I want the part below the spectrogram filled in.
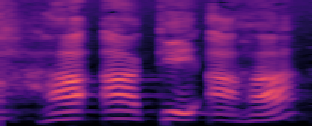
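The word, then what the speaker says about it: הגה: Tulisannya Hagah, H-A-G-A-H, Hagah, bacanya Hagah.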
